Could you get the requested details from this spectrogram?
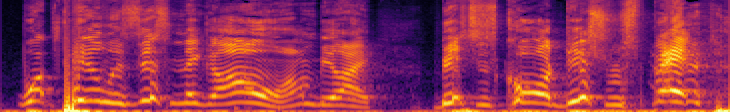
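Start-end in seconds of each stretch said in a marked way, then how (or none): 0.1-1.4 loud, raised-pitch disbelief; baffled onlooker. Acted. Voices baffled club onlookers. 2.2-3.6 loud, high, hammed-up indignation; mock outrage. Fighter answering onlookers in club, hammed-up outrage.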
